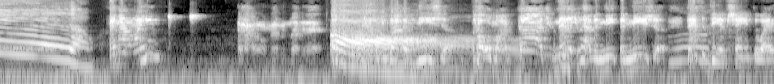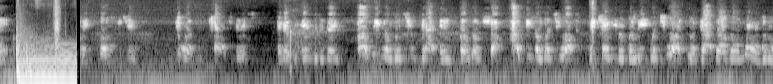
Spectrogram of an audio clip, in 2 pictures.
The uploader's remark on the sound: phone conversation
